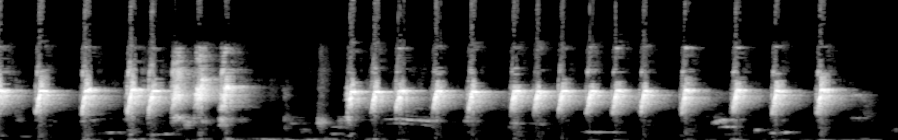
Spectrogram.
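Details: Greater green leafbird singing, played to provoke and excite competition birds: rapid series of sharp, clipped downslurred notes, several bursts closer together, a short gap, then steady repeated chips. Quiet background.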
